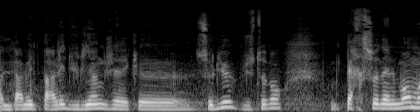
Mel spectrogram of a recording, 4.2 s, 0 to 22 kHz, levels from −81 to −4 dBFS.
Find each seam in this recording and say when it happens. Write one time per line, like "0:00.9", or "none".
none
